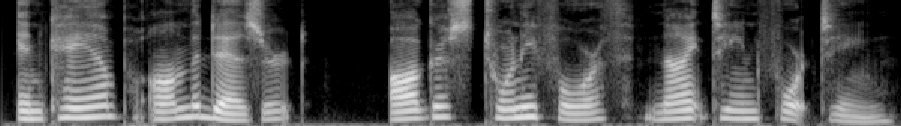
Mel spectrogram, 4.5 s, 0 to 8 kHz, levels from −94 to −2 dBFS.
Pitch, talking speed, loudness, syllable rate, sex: 190 Hz, 135 wpm, -19 LUFS, 4.1 syllables/s, female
